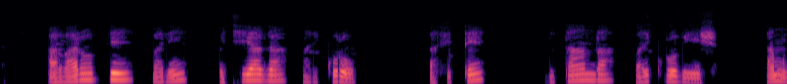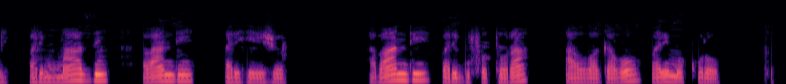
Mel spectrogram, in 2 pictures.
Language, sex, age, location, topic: Kinyarwanda, female, 50+, Musanze, agriculture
